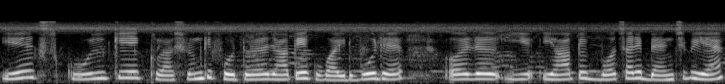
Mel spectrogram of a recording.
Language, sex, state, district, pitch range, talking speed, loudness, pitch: Hindi, female, Odisha, Sambalpur, 230-280 Hz, 175 wpm, -15 LUFS, 245 Hz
